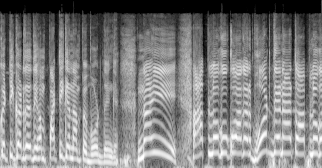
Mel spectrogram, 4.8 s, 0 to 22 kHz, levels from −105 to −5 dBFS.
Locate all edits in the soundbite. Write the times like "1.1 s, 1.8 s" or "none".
none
